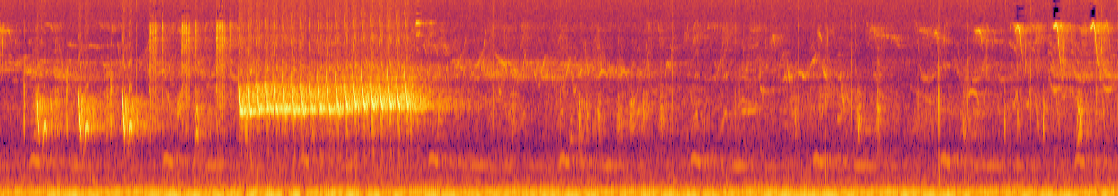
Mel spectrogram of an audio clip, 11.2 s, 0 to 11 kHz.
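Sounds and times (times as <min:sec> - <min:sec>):
low steady hum: 0:00.0 - 0:11.1
nightingale singing from bushes in a forest after sunrise: 0:00.0 - 0:11.1.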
